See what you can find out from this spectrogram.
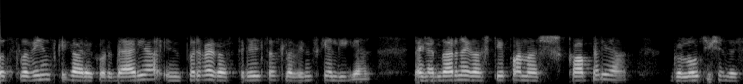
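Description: AMR narrowband mobile codec throughout this speech: everything sits in a 300 Hz to 3.6 kHz band, with a buzzy, synthetic vocal-tract-model quality that fits a low rate near 7.4 kbps. AMR bit errors at 0.38 to 0.61 s, just before "rekorderja in prvega strelca", at 4.18 to 4.38 s, right after "prvega strelca slovenske lige", and at 6.92 to 7.14 s turn the voice hoarse, scratchy and gargly while pitch and level roughly hold. Corrupted, weakly protected frame bits misplace the excitation pulses and skew the finer parameters. The 4.18 s burst has the heaviest error rate, about 7%.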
